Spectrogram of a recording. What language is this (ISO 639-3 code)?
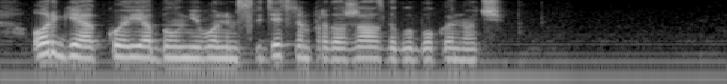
rus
